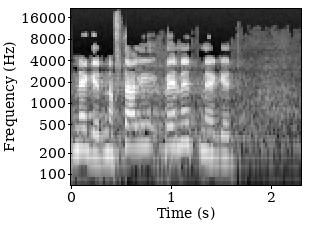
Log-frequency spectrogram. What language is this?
Hebrew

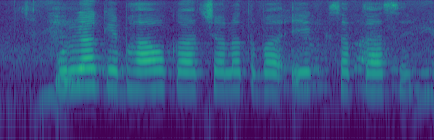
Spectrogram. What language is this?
Bhojpuri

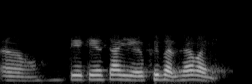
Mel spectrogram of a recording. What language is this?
Bodo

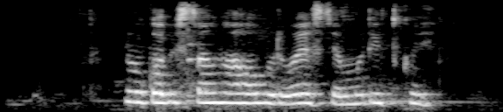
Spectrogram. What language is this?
Kinyarwanda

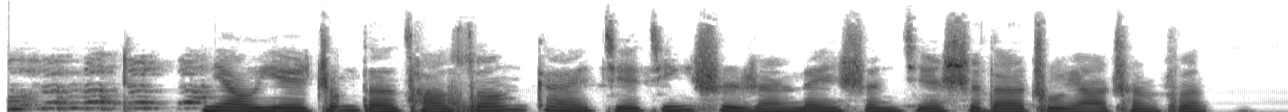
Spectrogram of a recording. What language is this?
Chinese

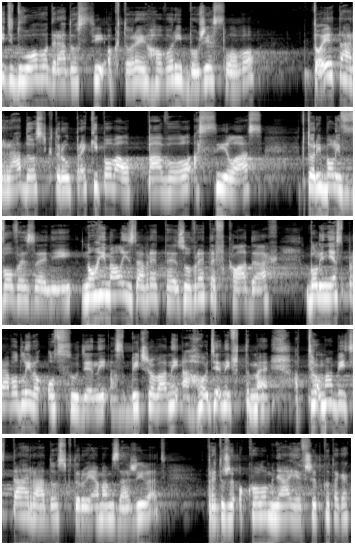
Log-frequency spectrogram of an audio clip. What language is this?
Slovak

